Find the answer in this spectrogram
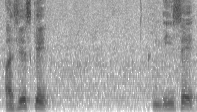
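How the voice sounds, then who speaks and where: A man's voice: medium pitch, darkish tone, a little hiss or hum. A man preaching a sermon as pastor, emphatic and often asking "¿sí?" of the congregation. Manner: slow, emphatic preaching with frequent "¿sí?" checks.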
